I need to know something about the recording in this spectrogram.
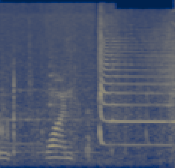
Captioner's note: air horn blows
